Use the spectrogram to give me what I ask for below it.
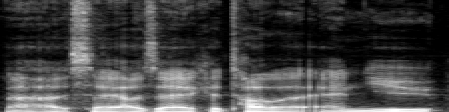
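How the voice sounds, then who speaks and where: A man with a nasal voice from being a bit sick, talking through fantasy tips in a relaxed, casual way with plenty of ums. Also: low voice, a little slow. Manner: relaxed, with frequent ums and restarts. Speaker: fantasy football tipster. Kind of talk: casual solo analysis.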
